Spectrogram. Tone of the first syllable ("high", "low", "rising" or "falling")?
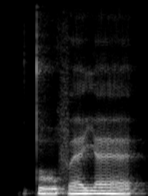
low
